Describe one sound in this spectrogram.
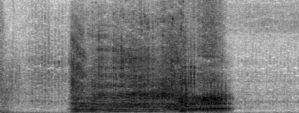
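A large flying reptile lets out a harsh, drawn-out screech.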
